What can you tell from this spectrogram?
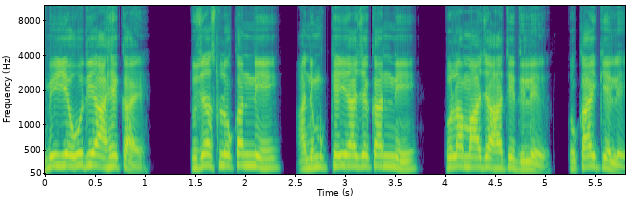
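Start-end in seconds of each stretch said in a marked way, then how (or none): none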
